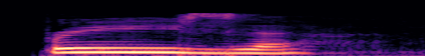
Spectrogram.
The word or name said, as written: Briza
